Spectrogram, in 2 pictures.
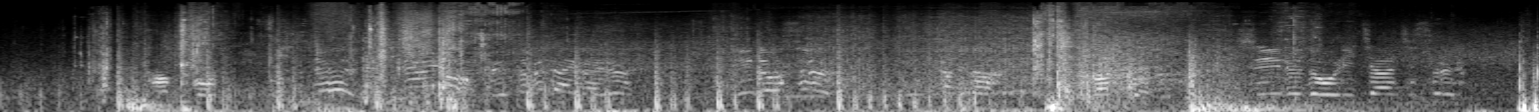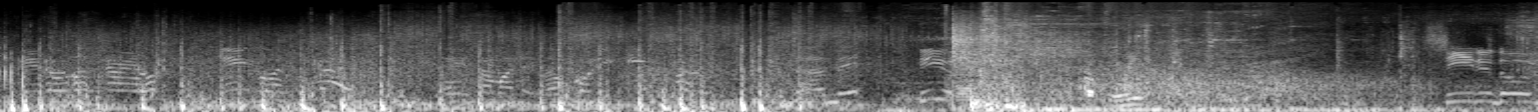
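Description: Rapid bursts of gunfire in the video game Apex Legends, sharp cracks and automatic volleys coming in clusters, loud and near, with excited talking over them.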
